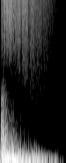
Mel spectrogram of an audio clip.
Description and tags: flak hit
White noise manipulated until it sounds like a dull, thumping explosion
explosion, explode, bomb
